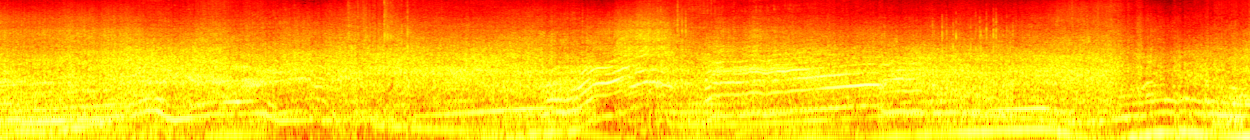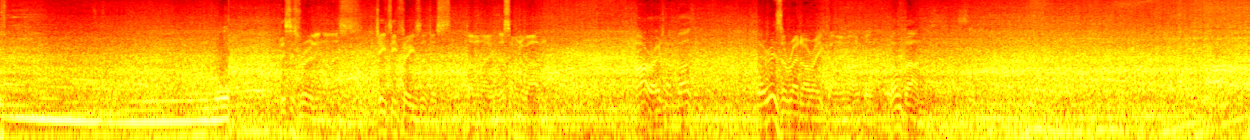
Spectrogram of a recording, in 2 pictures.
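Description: Several supercars pulling away one after another, their engines revving with rising and falling pitch as they accelerate and change gear. One engine holds a steady note a little past halfway, and there are a few sharp cracks in the second half.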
